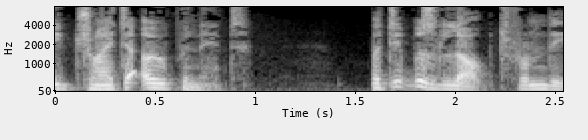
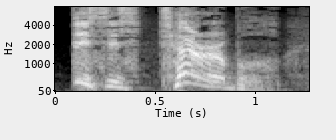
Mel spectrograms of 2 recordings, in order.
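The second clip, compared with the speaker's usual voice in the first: high, loud shocked cry; acted shock, high and loud; horrified exclamation; 11 semitones higher, 5 dB louder than usual. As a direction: exclaim in horror, pitch raised. Watson reacts to the corpse.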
